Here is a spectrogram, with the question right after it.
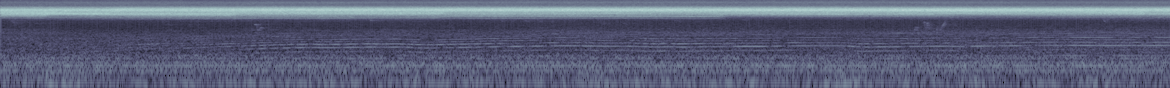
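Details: A steady, piercing high buzz of cicadas fills the air at Lake Kamo, Sado City, Niigata Prefecture, Japan, while a faint, wavering lower drone like a distant engine rises and falls underneath.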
